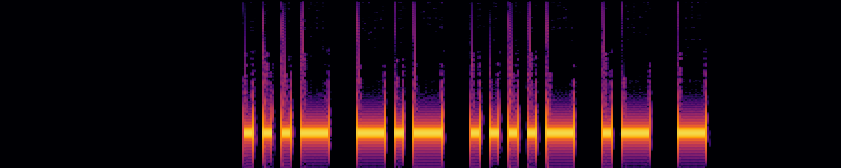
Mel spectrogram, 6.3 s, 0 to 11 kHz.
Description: Morse code, heard as a keyed tone, about 17 wpm, 700 Hz. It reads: VK4AT
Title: DXCC-100 Call Signs - 5 Characters - 17wpm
